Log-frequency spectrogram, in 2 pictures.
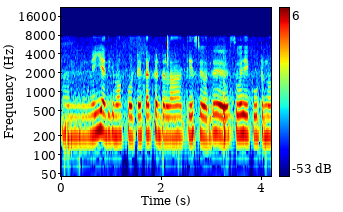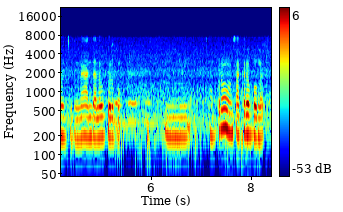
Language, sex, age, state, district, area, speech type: Tamil, female, 30-45, Tamil Nadu, Nagapattinam, rural, spontaneous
